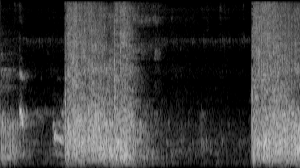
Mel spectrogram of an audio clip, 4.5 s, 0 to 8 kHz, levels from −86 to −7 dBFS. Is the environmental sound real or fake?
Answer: fake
